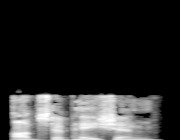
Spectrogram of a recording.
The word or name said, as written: obstipation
